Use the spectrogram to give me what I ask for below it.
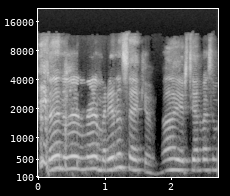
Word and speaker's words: Secca: Sim, tu uh, adiantaste o teu apelido, uh, que se escreve S-E-C-C-A, Seca mesmo? Exatamente. Seca mesmo.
